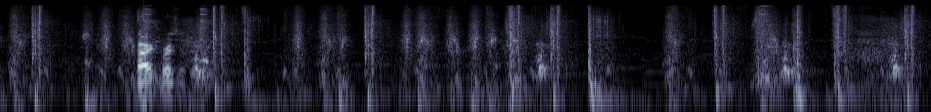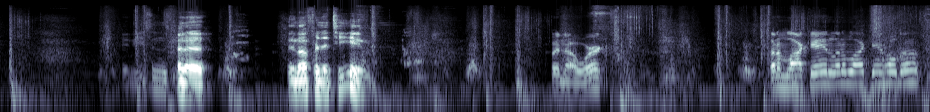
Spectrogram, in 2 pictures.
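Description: Blades clash and blows land in quick, sharp hits.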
